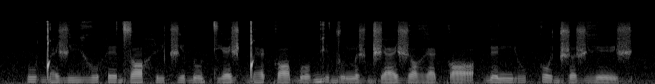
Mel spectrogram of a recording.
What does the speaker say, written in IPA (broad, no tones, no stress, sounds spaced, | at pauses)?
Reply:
u ɡ͡ǃ æ ʒ i ɣ u h e d͡z ɒ h i t͡ʃ i ɗ u tʲ æ ʒ ɡ͡ǃ æ k ɒ ɓ o ɡ i d u n ɒ ʒ d͡ʒ æ ʒ ɒ ɣ æ k ɒ | ɗ e nʲ u k o d͡ʒ ɒ ʒ ɣ e ʒ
